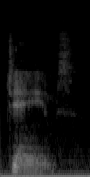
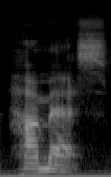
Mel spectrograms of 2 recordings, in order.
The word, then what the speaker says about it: James: guy that works with me his name is James right and he goes my name is James black guy say my name is James but everyone's calling me Hames or yames and I'm like what kind of name is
